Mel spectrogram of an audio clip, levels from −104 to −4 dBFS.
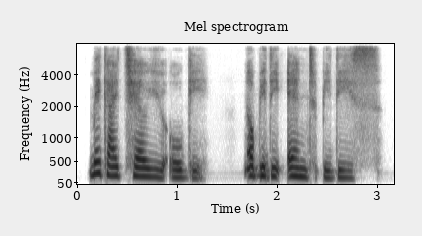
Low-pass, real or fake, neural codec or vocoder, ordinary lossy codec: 7.2 kHz; fake; codec, 16 kHz in and 24 kHz out, 0.4 kbps, LongCat-Audio-Codec, two codebook decoder; none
